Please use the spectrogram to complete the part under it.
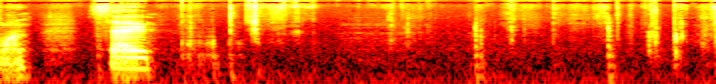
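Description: Paper rustles and slides as hands handle card pieces.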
